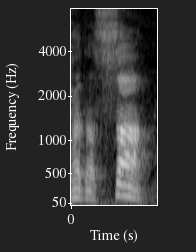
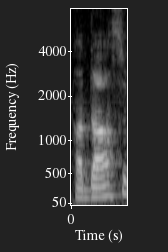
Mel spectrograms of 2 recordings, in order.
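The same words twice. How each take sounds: First: It is said with the text's marked stress. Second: It is said with Ashkenazi Yiddish stress. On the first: This is the name as written in the text. "Her name's actually Hadassah, right? You see the you can see the accent mark here" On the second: This is how the community usually says it.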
